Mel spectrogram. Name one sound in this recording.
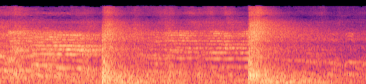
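Wrestlers thud onto the ring mat.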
